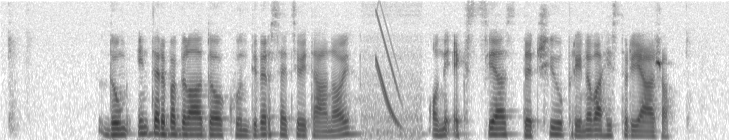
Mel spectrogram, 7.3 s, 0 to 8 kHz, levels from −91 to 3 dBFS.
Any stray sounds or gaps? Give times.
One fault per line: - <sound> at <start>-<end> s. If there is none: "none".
- chirp at 3.8-4.1 s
